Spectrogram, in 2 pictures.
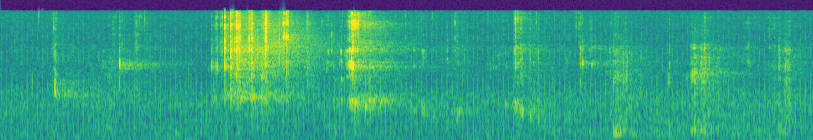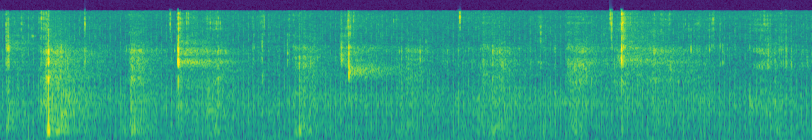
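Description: Close-up chewing and crunching of tortilla chips. A burst of loud crunches comes just after a second in, followed by scattered smaller crunches and mouth clicks.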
